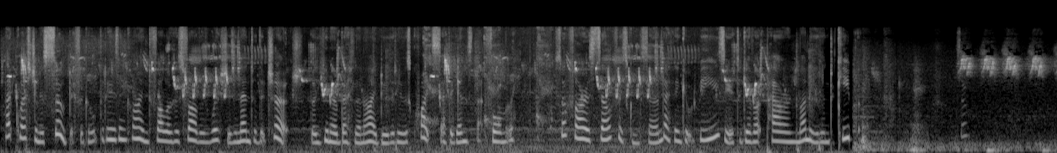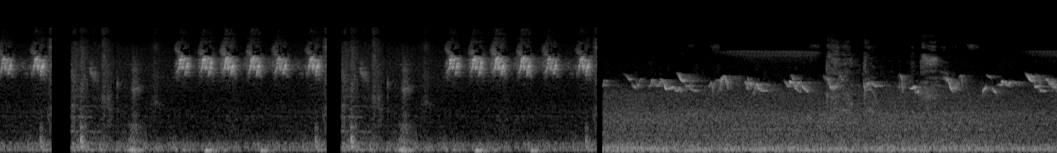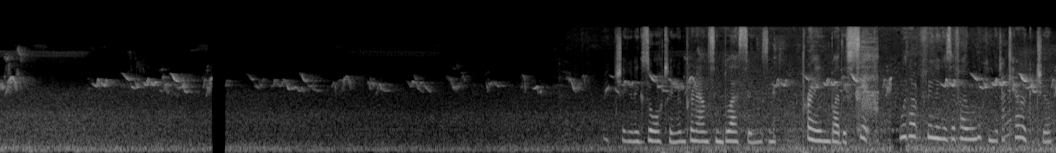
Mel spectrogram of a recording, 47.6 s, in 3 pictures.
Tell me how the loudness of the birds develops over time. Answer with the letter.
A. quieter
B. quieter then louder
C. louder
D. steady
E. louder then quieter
A.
